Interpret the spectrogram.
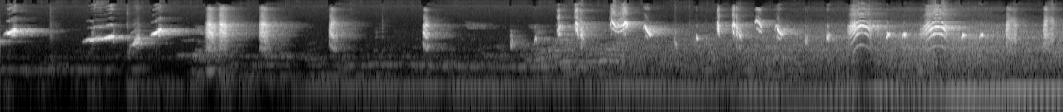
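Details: Long-tailed shrike song played to prompt another shrike to answer: scratchy high notes and sharp chips, at first spaced, then crowding into a busy chatter over a rising low rumble and hiss.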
